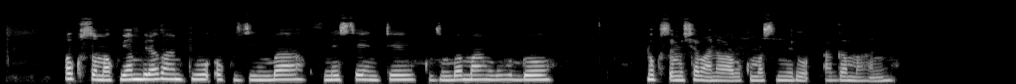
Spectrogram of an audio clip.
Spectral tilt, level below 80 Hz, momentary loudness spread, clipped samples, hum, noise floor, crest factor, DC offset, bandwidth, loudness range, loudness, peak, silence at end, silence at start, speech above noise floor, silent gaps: -5.5 dB/octave; -64 dBFS; 10 LU; under 0.1%; none; -80 dBFS; 16 dB; under 0.1%; 7.8 kHz; 5 LU; -16 LUFS; 0 dBFS; 1.2 s; 0.65 s; 65 dB; none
